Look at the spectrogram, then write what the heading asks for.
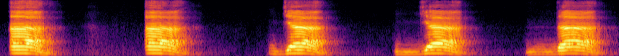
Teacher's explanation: huruf syiddah ketika kita lafalkan itu seakan-akan beratnya suara hampir kepada dua harakat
